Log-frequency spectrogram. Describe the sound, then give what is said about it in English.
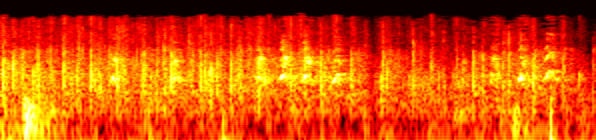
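Steady applause fills the space as Representative Earl Blumenauer is introduced, with a dog barking a few times somewhere within the crowd noise, its yaps partly buried under the clapping. “Oh, and one dog.”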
